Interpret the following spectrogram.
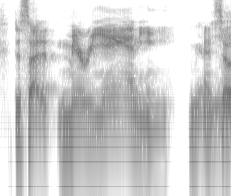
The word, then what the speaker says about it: Mariani: i say it wrong if you're an authentic italian mariani is how you're supposed to say it and when we were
